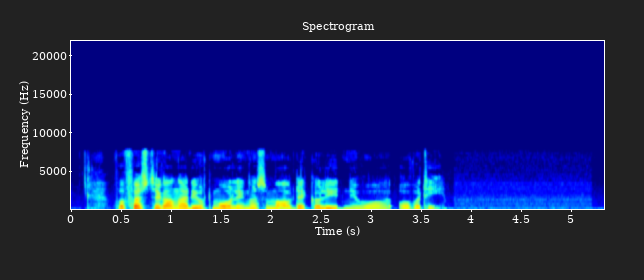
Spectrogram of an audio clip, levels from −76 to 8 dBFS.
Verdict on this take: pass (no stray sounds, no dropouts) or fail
pass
